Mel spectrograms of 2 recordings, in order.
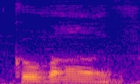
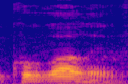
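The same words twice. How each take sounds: First: The name is said the American way. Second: The name is said the non-American way. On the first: "like you Yanks do it" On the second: "Where I'm from, we say"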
